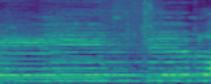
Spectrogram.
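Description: Congregation singing a hymn together, holding each note for a long time.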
